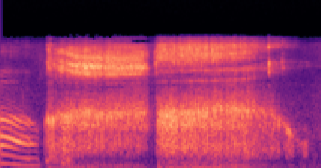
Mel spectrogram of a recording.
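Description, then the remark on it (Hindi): In a told story, a voice lets out a loud, rough, growling imitation of a lion's roar for a dragonfly pretending to be a lion to frighten the animals, sustained for about three seconds with a brief break in the middle, forceful. “ज़ोर से उसने आवाज़ निकाली सारे जानवर जानवर फिर से दुबक गए”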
